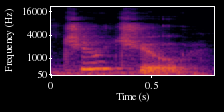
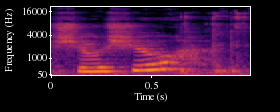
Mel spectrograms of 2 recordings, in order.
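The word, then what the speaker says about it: Chouchou: of this bag was choo choo i'm sorry shushu probably my pronunciation of french is not really that good that means favorite when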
